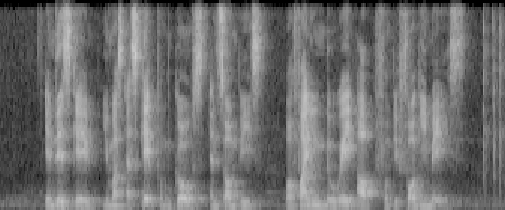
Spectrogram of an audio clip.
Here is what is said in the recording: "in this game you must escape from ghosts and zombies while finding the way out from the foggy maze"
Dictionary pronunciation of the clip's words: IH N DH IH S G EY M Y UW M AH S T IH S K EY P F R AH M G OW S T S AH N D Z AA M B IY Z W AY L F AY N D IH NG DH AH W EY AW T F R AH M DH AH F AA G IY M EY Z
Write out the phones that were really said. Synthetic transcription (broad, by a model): IH N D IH S G EY M Y UW M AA S T IH S K EY P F R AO M G OW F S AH N Z AA M B IY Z W AY L F AY N D IH NG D AH W EY AW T F R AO M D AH F AA G IY M EY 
